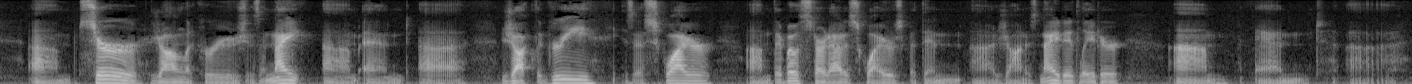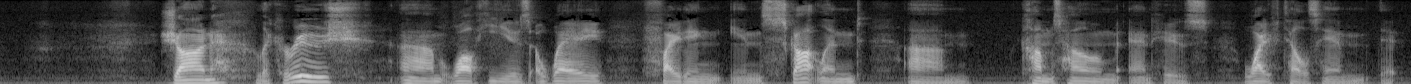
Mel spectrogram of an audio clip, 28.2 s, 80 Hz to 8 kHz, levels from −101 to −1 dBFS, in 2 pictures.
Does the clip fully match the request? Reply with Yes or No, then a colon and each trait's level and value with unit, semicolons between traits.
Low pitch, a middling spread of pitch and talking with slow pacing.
Yes: very low, 90 Hz; average, 4.3 semitones; slow, 115 wpm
